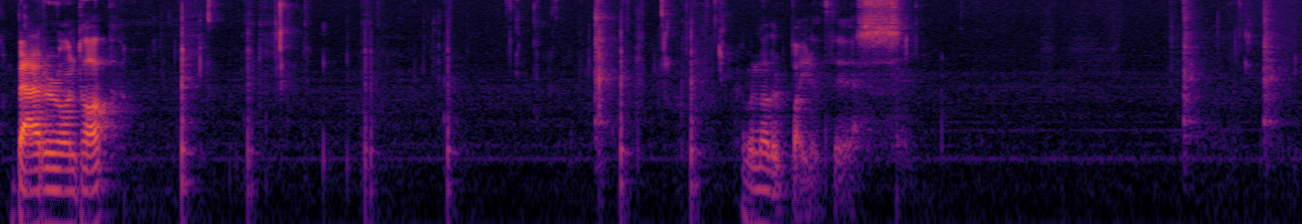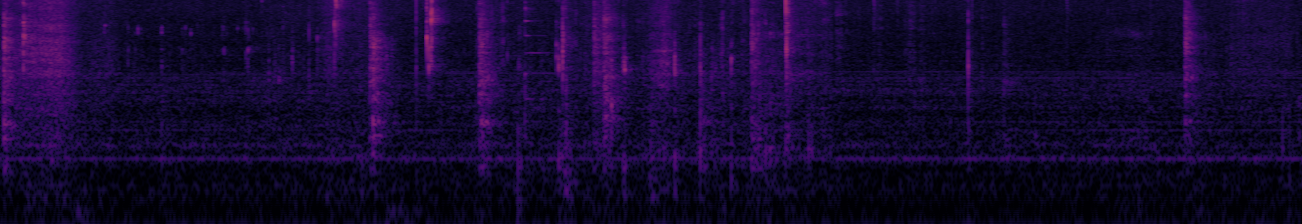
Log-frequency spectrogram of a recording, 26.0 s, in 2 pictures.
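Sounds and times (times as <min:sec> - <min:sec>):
soft squishy chewing: 0:01.5 - 0:07.4.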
